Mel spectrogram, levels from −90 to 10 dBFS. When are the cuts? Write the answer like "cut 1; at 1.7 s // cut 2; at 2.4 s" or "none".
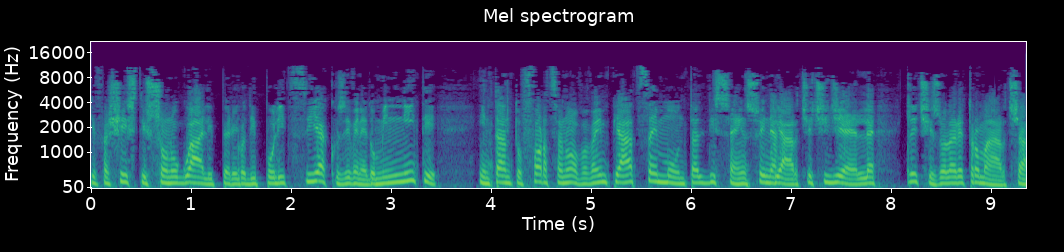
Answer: cut 1; at 1.5 s // cut 2; at 2.8 s // cut 3; at 6.8 s // cut 4; at 8.2 s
